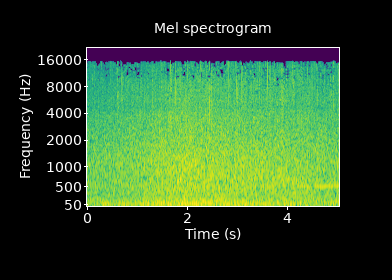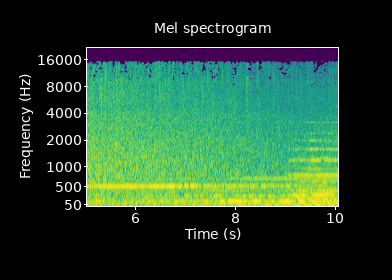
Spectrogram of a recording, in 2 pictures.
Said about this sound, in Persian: سرمو گذاشتم روی میز چوبی و بستم و چند دقیقه فقط به صدای قطره های بارون گوش دادم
